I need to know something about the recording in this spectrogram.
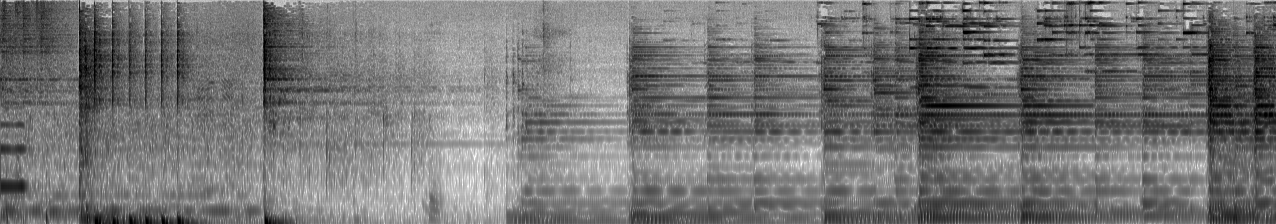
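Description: Worship band music: a song ends with a quick run of about eight drum hits and a single final hit, the sound dies away, then guitars start slow, sustained chords that change every second or so, opening the next song.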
